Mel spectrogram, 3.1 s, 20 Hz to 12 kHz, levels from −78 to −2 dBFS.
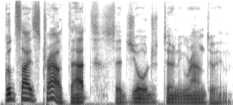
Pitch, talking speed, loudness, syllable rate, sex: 90 Hz, 195 wpm, -20 LUFS, 4.6 syllables/s, male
